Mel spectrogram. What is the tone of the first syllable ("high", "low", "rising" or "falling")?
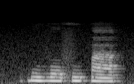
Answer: high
